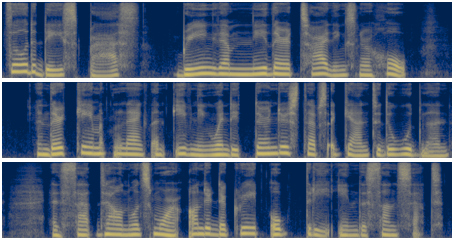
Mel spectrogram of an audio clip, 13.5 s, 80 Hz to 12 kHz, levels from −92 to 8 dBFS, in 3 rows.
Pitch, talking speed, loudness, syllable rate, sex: 195 Hz, 175 wpm, -19 LUFS, 4.7 syllables/s, female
